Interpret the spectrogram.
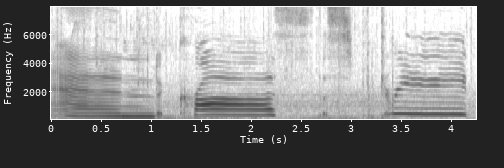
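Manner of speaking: very slow, stretched words with effort; straining to make it. Acted. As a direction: draw each word out as you push across. Effortfully steering to beat the light.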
